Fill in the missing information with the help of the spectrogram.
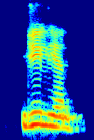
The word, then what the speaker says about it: Gillian: Y finalmente, eh, aquí no sé cómo se pronuncia. ¿Es Gillian? Gillian. – Gillian, ¿no? – Gillian. Gillian Anderson hace a Eleanor Roosevelt y tiene, le hacen usar una prótesis en la boca.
